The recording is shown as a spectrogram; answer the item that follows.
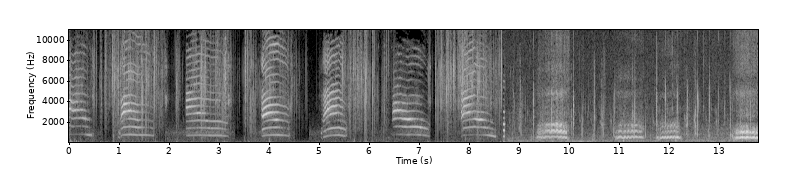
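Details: Kitten meowing while chasing butterflies on grass: a quick run of six or seven clear, ringing meows with rich overtones, each bending up and down; the last few seconds switch to harsher, gobbling bursts.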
